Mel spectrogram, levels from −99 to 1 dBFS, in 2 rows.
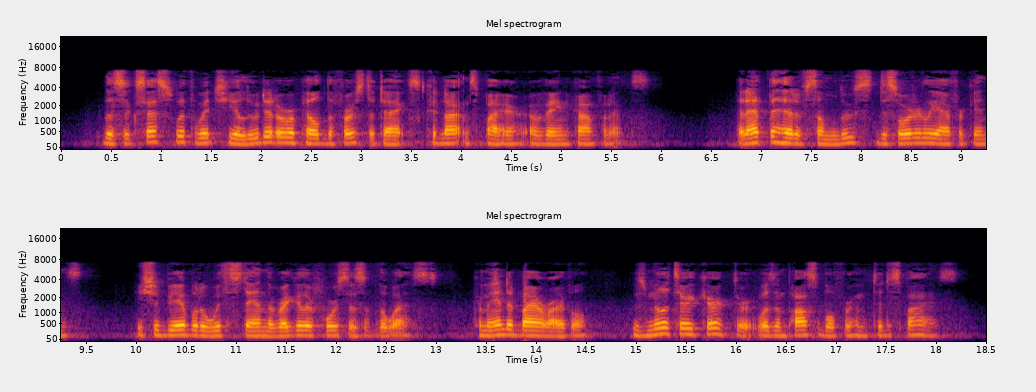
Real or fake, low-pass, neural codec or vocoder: real; 7.2 kHz; none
